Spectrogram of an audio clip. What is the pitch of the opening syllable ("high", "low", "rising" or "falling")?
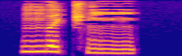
high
